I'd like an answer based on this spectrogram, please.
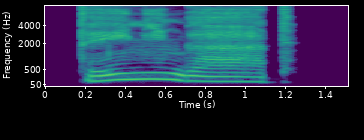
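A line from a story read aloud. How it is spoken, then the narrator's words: Sighing, tossed over shoulder. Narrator (Russian): вздохнул, бросил через плечо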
